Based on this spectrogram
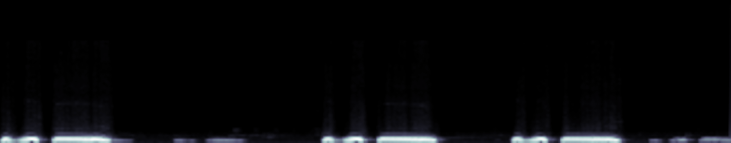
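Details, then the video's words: Competition cooing of a spotted dove from Đồng Nai, Vietnam, local voice: three strong phrases of a quick stuttered pair of notes plus a sustained coo, with faint distant cooing in the pauses. "cu gáy thúc gù kinh thiên động địa vang cả xóm Đồng Nai, cu gáy gù đấu"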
